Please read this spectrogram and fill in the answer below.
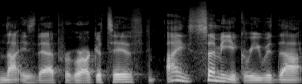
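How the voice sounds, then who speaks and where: Speaking at a fairly quick pace with a British accent, a man with a fairly low pitch comes through on a very clean recording with a silent background. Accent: British-sounding. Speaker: content creator. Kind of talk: vlog storytelling.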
